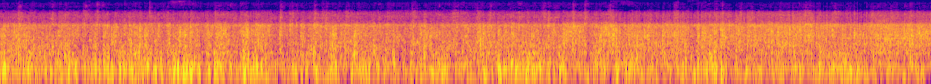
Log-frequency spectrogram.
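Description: Metre-gauge passenger coach running along the track, heard from its open door: a dense, steady rattle and clatter of wheels on the rails with wind rushing past.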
